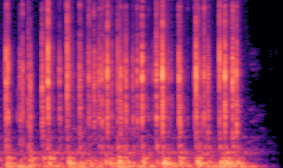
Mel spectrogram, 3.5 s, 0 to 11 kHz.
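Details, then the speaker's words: IQUNIX OG80 mechanical keyboard typing compared before and after lubricating the switches: a quick run of soft, muted, even key thocks with no scratch or spring ping, noticeably different from before, and normal. "so now you can hear what it was before and what it is after the lubrication at least you can hear a difference"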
